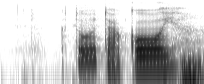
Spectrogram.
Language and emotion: Russian, sad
